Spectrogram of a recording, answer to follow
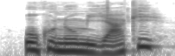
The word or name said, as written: okonomiyaki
